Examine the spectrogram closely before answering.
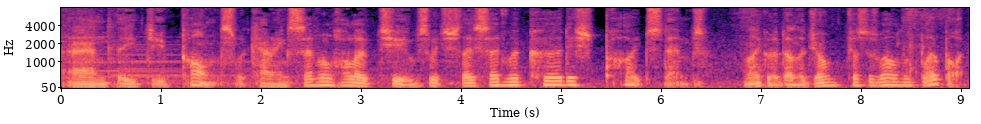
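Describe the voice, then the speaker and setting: An actor playing a blunt, jovial police detective in a radio drama, with an English accent and a breezy, teasing manner. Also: male voice, fairly low pitch, animated, a little slow, creaky, slight background noise. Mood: businesslike.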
